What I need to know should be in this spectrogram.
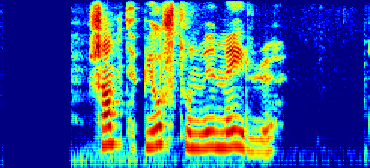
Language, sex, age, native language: Icelandic, male, 9, Icelandic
